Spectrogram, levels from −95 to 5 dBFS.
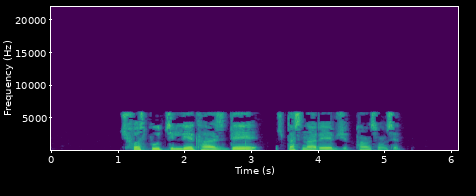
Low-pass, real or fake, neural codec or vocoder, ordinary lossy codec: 7.2 kHz; real; none; MP3, 24 kbps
